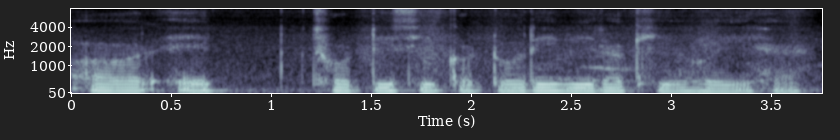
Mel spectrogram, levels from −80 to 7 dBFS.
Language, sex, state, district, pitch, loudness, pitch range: Hindi, male, Bihar, East Champaran, 115 Hz, -15 LUFS, 115-120 Hz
